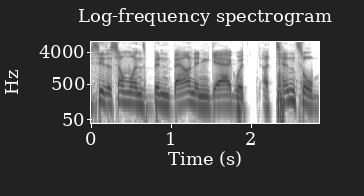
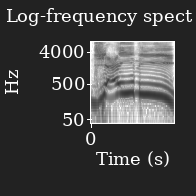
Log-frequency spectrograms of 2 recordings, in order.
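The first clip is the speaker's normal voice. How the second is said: put-on heavy Austrian accent, higher pitch; 11 semitones higher, 4 dB louder than usual. Recapping a film scene, calling out the kid's name: heavy Austrian accent as Howard Langston. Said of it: "It's a heavy Austrian accent".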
